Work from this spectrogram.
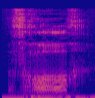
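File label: "vroor", Dutch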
